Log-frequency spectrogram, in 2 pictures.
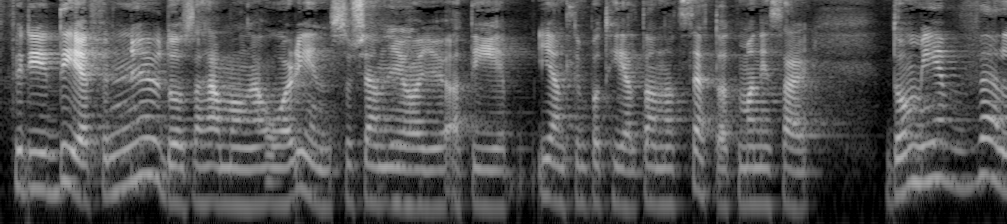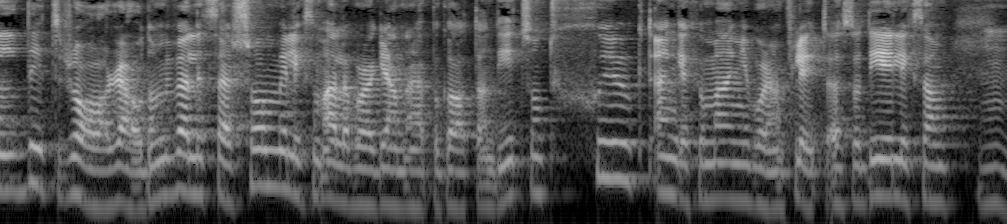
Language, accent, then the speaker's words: Swedish; Sweden; now in United States; vi som svenskar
